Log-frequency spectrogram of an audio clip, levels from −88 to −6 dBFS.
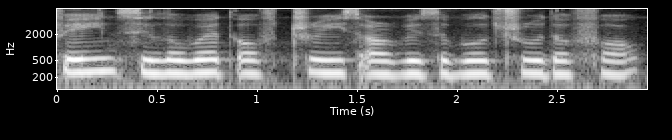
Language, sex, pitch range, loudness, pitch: English, female, 240-255 Hz, -15 LUFS, 245 Hz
